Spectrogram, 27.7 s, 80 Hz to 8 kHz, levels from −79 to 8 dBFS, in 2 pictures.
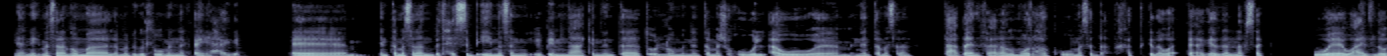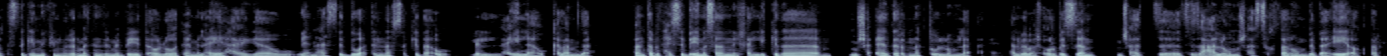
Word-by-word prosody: يعني 75 0 -3
مثلًا 90 0 +2
هُم 95 +1 +4
لما 90 -3 +2
بييجوا 90 +4 -1
يطلبوا 90 -1 -1
منك 90 0 -1
أي 90 0 -1
حاجة، 80 -1 -6 0.5
آآ، 75 -1 +3 0.3
أنت 95 +2 0
مثلًا 100 -1 +4
بتحس 95 +1 +4
بإيه 90 +1 0
مثلًا 95 -1 0
ال 85 - -2
بيمنعك 90 +3 0
إن 90 0 -3
أنت 95 -1 0
تقول 80 0 -5
لهم 90 +1 -2
إن 85 0 -3
أنت 90 0 -4
مشغول 85 -1 -1
أو 80 0 +2
إن 80 +1 -3
أنت 80 - -4
مثلًا 80 -1 -3 0.3
تعبان 85 +3 +3
فعلًا 85 0 0
ومرهق 85 +1 -1
وما 80 0 -3
صدقت - - -8
خدت - - -12
كده 85 0 -2
وقت 90 - -2
أجازة 80 +1 0
لنفسك 80 +2 0 0.5
و 80 0 +6
وعايز 85 +3 +2
اللي 90 0 +1
هو - - +3
تستجم 90 0 -1
فيه 90 - -4
من 85 - -2
غير 90 +1 +1
ما 85 -2 +2
تنزل 85 0 -2
من 80 - 0
البيت، 85 +3 +1
أو 80 - +2
اللي 80 +1 0
هو 85 - +3
تعمل 85 +1 -3
أي 85 0 +2
حاجة، 85 +1 -2
ويعني 90 +1 -5
عايز - - -4
تدي 100 -3 -1
وقت 105 - +3
لنفسك 90 +3 -3
كده - - -3
أو - - -4 0.2
للعيلة 75 +2 -1
أو - - -6
الكلام 80 -1 -1
ده، 75 - -2 0.4
فأنت 85 +2 +4
بتحس 100 +2 -1
بإيه 100 - +4
مثلًا 100 -1 +4
يخليك 95 - -2
كده 95 0 +3 0.4
مش 80 - 0
قادر 95 -2 +1
إنك 80 -1 -3
تقول 85 - -1
لهم 85 -1 -2
لأ؟ 85 - -2 0.2
يعني - - -30
هل 85 - 0
بيبقى 85 -2 +2
شعور - - -1
بالذنب، 85 -1 +4 0.2
مش - - -4
عايز - - -2
تز - - +1
تزعلهم، 80 +1 +2
مش 75 - -3
عايز - - -5
تخسرهم، 75 -1 -1
بيبقى - - 0
إيه 95 -1 +5
أكتر - - -8
85 Hz, 205 wpm, -25 LUFS, 80-90 Hz, 0.5 s, و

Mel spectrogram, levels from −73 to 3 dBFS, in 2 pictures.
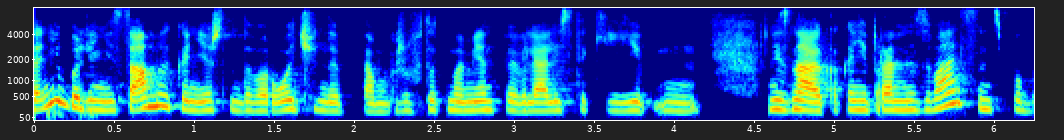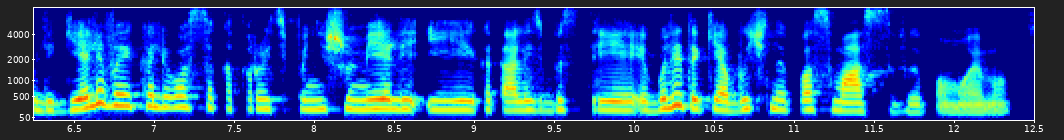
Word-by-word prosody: Они 350 +6 +4
были 245 - +3
не 190 -1 -1
самые, 260 +8 +6
конечно, 190 -4 -2
навороченные. 185 +1 -2
Там 165 0 -3
уже 180 +1 -10
в - - -18
тот 200 -1 -7
момент 190 0 -1
появлялись 180 0 -1
такие, 180 -1 -7
м, 175 -2 -9 0.4
не 210 - +2
знаю, 195 -3 +7
как 180 +3 -10
они 200 0 +1
правильно 195 +1 +2
называются, 235 - +1
ну, 215 - -1
типа 205 -1 -10
были 185 0 -6
гелевые 270 - +4
колеса, 255 -2 -3
которые, 215 -1 -7
типа, 215 0 -12
не 205 +1 -3
шумели 210 0 +3
и 195 -1 -3
катались 190 -1 -3
быстрее, 195 0 -3
и - - -1
были 220 +10 +4
такие 215 -5 +1
обычные 210 +3 -2
пластмассовые, 175 -6 -1
по-моему. 80 -1 -9
195 Hz, 180 wpm, -23 LUFS, 180-215 Hz, 0.4 s, знаю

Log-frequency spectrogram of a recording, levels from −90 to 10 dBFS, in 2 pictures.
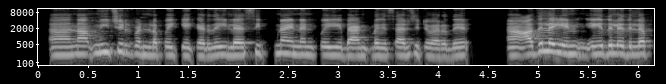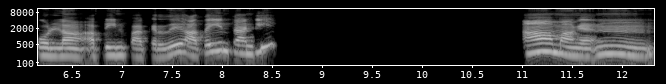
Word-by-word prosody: அ - - -1 0.2
நான் 215 0 +2
மியூச்சுவல் 255 -1 0
ஃபண்ட்ல 200 -2 -2
போய் 195 -1 0
கேட்கிறது. 185 0 -2
இல்லை, 195 0 +3
சிப் 230 -1 -8
ன்னா 235 - +3
என்னன்னு 205 -2 -2
போய் 195 0 +1
bank 185 0 +3
ல - - +1
விசாரிச்சுட்டு 195 +1 -4
வருகிறது, 170 +2 -3 0.5
"அ-அதுல 270 +8 +5
என் 220 0 -2 0.2
எதுல 225 0 +3
எதுல 205 +1 +1
போடலாம்?" 180 -2 0
அப்படீன்னு 190 0 -5
பார்க்கிறது. 165 +4 -4 0.2
அதையும் 275 +4 -1
தாண்டி 225 - +1 2.7
ஆமாங்க. 225 -9 +3 0.2
ம். 210 -5 -3
200 Hz, 125 wpm, -22 LUFS, 185-225 Hz, 2.7 s, அ-அதுல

